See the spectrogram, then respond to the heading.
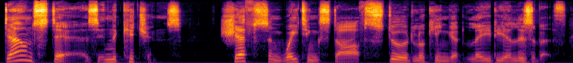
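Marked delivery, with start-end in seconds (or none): none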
